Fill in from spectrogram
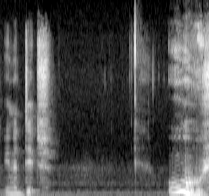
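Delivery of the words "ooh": a sudden high, loud cry of dismay; big engine yelping in the mud; loud dismayed ooh. A narrator's reading. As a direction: wail as the wheels sink. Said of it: "he hissed".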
